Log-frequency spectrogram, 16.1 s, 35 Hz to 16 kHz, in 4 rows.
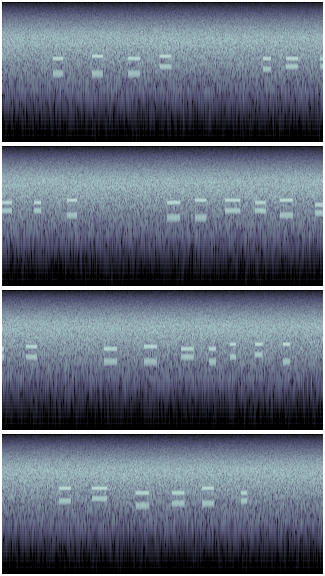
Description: DTMF, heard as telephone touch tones, dialled by hand, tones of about 140 ms, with phone line noise. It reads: 232# 80006 23#0678 12719#3 9#1467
